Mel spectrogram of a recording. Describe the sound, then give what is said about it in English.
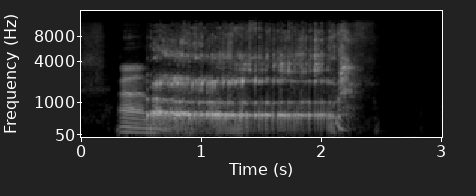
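A single loud, drawn-out burp lasting about two seconds, rough and resonant with a low rumbling tone, followed by brief silence. “Yeah, that's for everybody on YouTube that comments on I burp too much.”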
